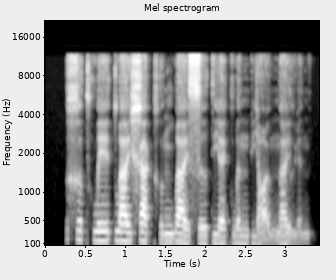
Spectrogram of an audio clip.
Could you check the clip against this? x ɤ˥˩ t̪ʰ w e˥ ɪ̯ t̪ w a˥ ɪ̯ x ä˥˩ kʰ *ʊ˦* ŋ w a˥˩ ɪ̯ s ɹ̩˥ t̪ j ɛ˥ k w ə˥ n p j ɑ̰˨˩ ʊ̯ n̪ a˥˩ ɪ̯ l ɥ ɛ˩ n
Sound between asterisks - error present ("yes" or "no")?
yes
